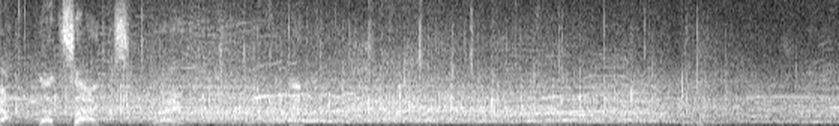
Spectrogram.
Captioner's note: audience cheering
